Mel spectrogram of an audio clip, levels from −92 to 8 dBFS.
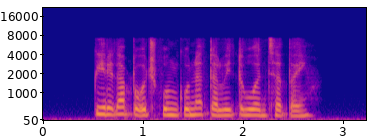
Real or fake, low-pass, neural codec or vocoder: fake; 7.2 kHz; autoencoder, 22.05 kHz, a latent of 192 numbers a frame, VITS, trained on many speakers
